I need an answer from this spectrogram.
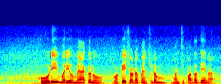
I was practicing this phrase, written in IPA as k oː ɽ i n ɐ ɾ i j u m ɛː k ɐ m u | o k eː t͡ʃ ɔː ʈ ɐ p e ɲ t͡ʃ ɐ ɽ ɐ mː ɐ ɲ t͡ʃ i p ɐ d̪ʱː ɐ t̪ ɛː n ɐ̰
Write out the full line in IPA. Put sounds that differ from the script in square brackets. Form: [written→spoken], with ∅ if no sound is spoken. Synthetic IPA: k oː ɽ i [n→m] ɐ ɾ i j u m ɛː k ɐ [m→n] u | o k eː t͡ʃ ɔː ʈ ɐ p e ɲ t͡ʃ ɐ ɽ ɐ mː ɐ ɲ t͡ʃ i p ɐ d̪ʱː ɐ t̪ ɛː n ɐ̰

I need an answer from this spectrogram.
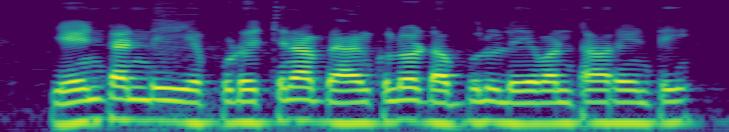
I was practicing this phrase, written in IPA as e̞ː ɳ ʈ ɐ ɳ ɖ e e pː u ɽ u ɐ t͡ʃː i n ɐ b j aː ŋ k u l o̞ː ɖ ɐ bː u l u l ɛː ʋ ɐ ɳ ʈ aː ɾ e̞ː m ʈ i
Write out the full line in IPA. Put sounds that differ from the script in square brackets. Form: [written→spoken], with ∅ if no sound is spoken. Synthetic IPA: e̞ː ɳ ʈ ɐ ɳ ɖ [e→i] e pː u ɽ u ɐ t͡ʃː i n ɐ b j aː ŋ k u l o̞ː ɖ ɐ bː u l u l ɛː ʋ ɐ ɳ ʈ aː ɾ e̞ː [m→ɳ] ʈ i

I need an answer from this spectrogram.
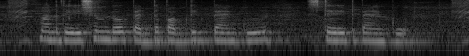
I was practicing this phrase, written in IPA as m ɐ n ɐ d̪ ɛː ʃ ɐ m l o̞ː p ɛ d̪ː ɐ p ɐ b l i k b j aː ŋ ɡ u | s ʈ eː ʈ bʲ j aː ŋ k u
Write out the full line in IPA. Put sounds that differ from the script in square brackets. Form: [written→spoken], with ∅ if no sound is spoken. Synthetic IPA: m ɐ n ɐ d̪ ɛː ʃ ɐ m l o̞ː p ɛ d̪ː ɐ p ɐ b l i k b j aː ŋ [ɡ→k] u | s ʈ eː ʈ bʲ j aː ŋ k u

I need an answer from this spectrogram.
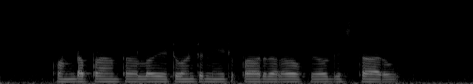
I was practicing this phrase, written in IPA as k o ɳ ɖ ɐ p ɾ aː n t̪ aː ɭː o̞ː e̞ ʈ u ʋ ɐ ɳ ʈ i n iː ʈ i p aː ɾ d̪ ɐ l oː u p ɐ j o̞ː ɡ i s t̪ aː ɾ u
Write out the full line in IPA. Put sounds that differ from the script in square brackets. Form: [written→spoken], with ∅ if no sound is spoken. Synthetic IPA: k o ɳ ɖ ɐ p ɾ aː n t̪ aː [ɭː→lː] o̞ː e̞ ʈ u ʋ ɐ ɳ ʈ i n iː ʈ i p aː ɾ d̪ ɐ l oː u p ɐ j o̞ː ɡ i s t̪ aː ɾ u

